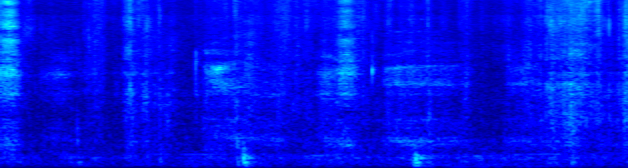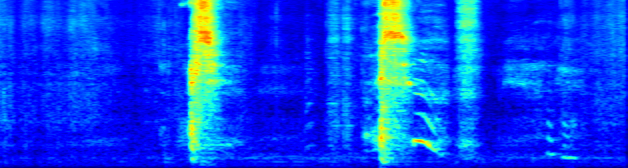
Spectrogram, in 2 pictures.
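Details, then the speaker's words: Sneezing and sniffling after cleaning a dusty bedroom: quiet rustling, then two or three loud sneezes with small noises in between. "I've been sneezing, sniffling. I just wanted to see if any more sneezes will come out."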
